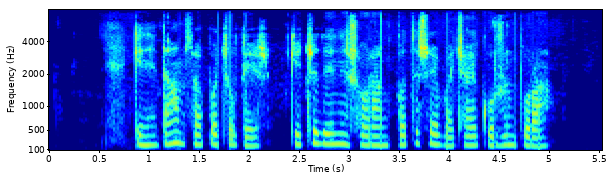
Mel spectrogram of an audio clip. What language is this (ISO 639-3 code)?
chm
